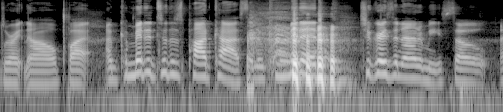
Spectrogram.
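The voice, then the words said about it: Rough, congested voice. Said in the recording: “you can probably tell my voice is fucked up. I have a cold ... You're congested this week.”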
